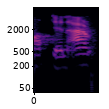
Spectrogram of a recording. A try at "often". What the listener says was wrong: and I think the T is silent. Often.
